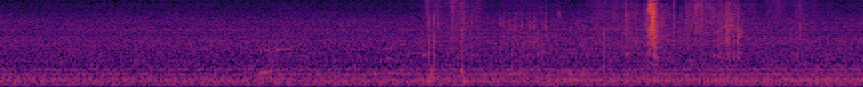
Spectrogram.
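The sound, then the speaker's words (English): A steady, low engine and road rumble fills the cabin of a moving car, constant throughout, with a few faint ticks and rustles in the second half. “But I'm in the car right now, so.”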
